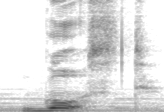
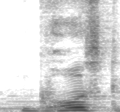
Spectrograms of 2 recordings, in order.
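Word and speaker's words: ghost: calcium next word is गोस्ट गोस्ट यहां पर H silent है सो हम लोग घोस्ट नहीं कहेंगे या कुछ और नहीं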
